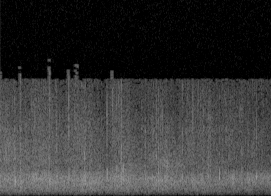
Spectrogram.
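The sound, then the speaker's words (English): An audience at a church worship service claps steadily for about two seconds during a sermon on Jesus' resurrection, a dense, even wash of many hands with no pauses and no voices rising above it. “You can clap. It's okay.”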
